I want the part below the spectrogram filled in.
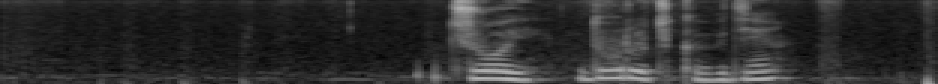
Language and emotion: Russian, neutral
